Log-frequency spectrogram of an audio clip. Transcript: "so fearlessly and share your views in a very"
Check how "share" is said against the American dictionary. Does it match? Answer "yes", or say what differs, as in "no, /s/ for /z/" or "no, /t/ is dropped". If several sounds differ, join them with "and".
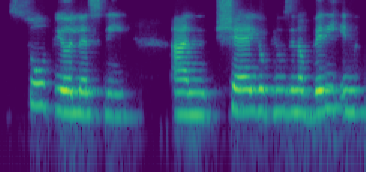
yes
